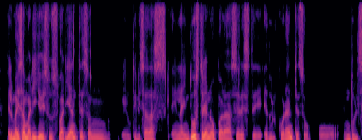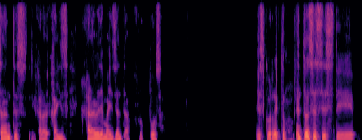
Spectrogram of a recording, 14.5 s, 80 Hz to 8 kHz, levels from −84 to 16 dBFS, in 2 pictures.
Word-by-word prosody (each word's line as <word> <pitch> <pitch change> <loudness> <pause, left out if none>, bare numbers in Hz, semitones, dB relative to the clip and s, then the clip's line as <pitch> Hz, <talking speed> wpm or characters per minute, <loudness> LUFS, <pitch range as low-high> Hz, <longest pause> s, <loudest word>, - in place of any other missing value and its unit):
El 115 - +2
maíz 125 +3 +4
amarillo 130 0 +5
y 135 - +4
sus 115 -5 -5
variantes 135 +7 0
son, 110 -3 -6 0.2
eh, 105 0 -16
utilizadas 105 0 -5
en 100 0 -8
la 95 - -3
industria, 155 - +6
¿no? 135 +5 +2
Para 105 -8 -2
hacer, 105 +3 -5
este, 95 -2 -8
edulcorantes 110 +4 -2
o - - -13
o 90 0 -14
endulzantes, 130 +7 -1
el - - -19
jarabe - - -5
jaiz 115 +3 -3 0.4
jarabe 125 +2 +4
de 115 - +3
maíz 105 0 0
de 115 - 0
alta 110 -3 -6
fructuosa. 110 +2 -7 1.9
Es 115 0 -4
correcto. 145 +4 +1 0.2
Entonces, 160 +2 +5
este, 115 -3 -3
115 Hz, 135 wpm, -24 LUFS, 105-135 Hz, 1.9 s, industria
